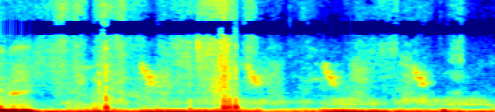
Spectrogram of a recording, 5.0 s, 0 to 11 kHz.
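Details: Eric, an 11-year-old semi long-haired domestic tabby cat in the UK, purring while being stroked and wanting attention; steady low rumbling purr with faint rustling and a brief soft voice.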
